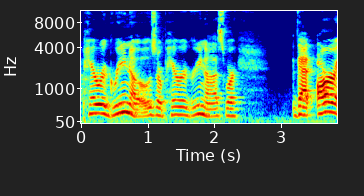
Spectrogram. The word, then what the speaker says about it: peregrino: are pilgrims they're not peregrinos or peregrinas or that are again think of it as a d pedegrino I'm a peregrino peregrina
